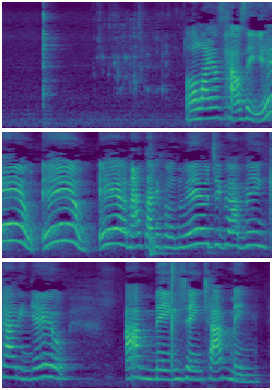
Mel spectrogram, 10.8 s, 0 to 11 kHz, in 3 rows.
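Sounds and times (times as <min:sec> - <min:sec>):
sharp glassy clink: 0:00.6 - 0:00.9
soft bubbling liquid: 0:01.2 - 0:02.5
speech: 0:02.4 - 0:08.2, 0:08.8 - 0:10.7.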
